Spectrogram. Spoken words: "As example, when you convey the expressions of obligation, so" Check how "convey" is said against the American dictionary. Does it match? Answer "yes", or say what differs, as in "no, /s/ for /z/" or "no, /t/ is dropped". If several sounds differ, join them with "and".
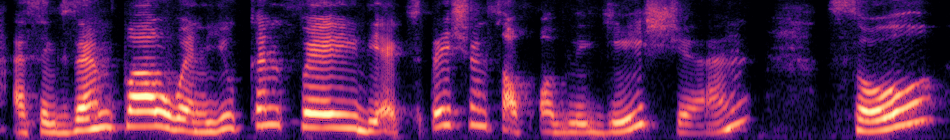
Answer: no, /f/ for /v/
